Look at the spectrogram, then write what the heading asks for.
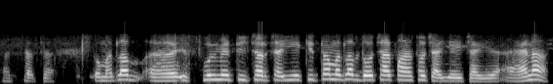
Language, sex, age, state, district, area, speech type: Hindi, male, 18-30, Bihar, Darbhanga, rural, conversation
